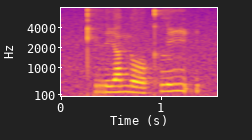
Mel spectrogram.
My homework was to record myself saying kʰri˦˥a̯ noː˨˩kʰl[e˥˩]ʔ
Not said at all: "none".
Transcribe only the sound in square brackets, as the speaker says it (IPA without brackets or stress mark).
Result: i˥˩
